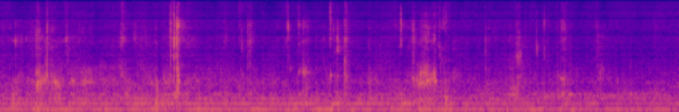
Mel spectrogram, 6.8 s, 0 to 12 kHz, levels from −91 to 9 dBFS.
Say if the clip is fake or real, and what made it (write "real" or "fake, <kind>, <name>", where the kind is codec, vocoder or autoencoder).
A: fake, codec, HILCodec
